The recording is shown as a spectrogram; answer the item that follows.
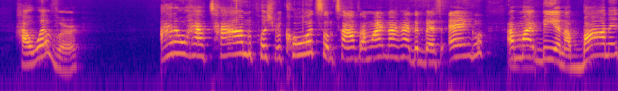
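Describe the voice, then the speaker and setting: Extremely high-pitched for a woman, her raised, projected voice in an American accent has a bright, sharp tone, lively intonation and a fairly quick pace. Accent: Bronx accent with occasional Southern twang. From US Northeast, the Bronx, New York. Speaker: personal chef. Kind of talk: casual interview chat. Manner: informal, not prim and proper.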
